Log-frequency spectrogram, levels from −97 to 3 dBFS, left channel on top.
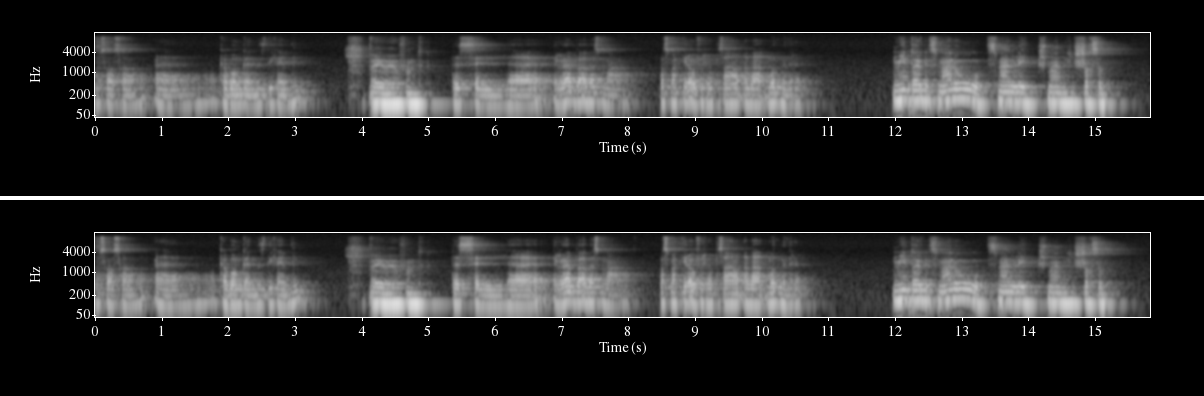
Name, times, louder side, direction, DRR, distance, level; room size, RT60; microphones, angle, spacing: voice 1, 0.0-3.1 5.4-8.0 8.5-10.6, right 1 dB, 70° right, 6 dB, 1.1 m, -30 dB
voice 2, 3.8-5.1 12.0-15.2, left 1 dB, 20° left, 9 dB, 0.4 m, -23 dB
15.5 x 7.4 x 4.8 m, 1.1 s
head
